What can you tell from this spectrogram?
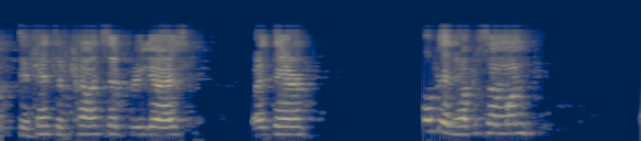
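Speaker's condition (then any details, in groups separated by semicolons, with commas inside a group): Cerebral palsy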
